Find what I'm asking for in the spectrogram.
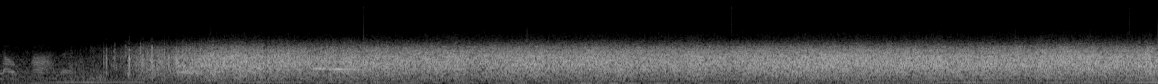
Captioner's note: applause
